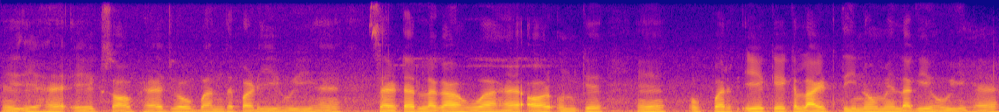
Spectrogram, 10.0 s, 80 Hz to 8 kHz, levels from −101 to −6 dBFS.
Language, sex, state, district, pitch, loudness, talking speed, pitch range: Hindi, male, Bihar, Madhepura, 115 Hz, -21 LUFS, 155 wpm, 115-120 Hz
